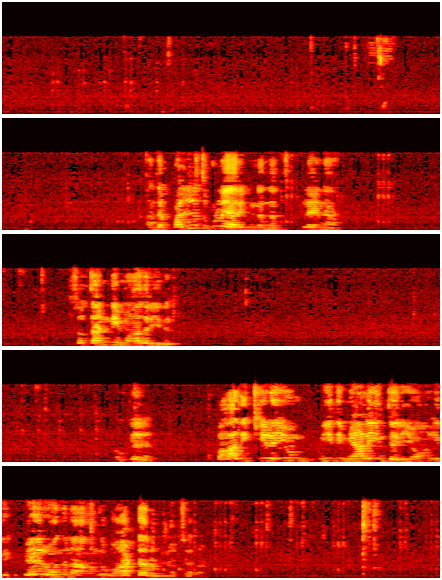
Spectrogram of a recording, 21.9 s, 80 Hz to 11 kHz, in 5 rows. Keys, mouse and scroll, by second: 1.4 click.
